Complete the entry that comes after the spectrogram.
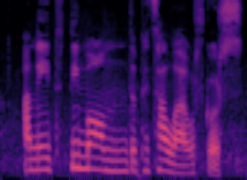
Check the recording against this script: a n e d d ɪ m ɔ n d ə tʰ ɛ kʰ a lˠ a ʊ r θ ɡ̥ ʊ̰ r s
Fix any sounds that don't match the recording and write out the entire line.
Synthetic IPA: a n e d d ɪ m ɔ n d ə pʰ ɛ tʰ a lˠ a ʊ r θ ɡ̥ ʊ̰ r s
